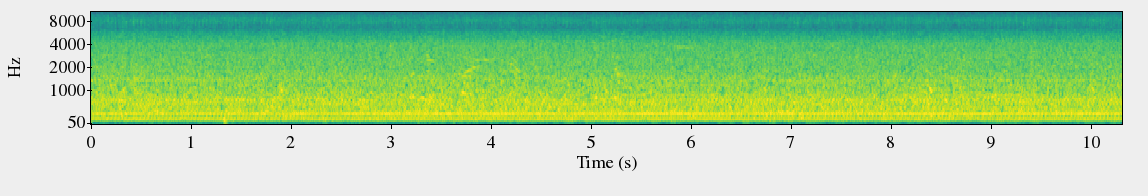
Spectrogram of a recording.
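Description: A steady, unchanging low hum over a constant background hiss.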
